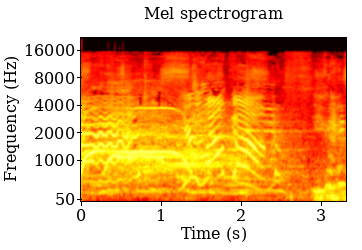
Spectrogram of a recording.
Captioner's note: audience cheers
